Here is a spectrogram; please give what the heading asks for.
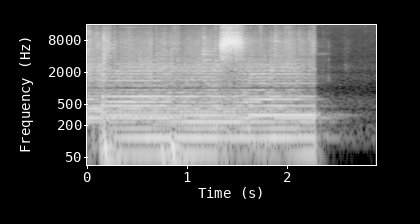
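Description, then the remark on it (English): A crowd claps its hands in a dense, steady wash of applause over a sustained musical drone, then the sound cuts off and fades into silence. “Those who are clapping, God! God!”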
